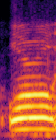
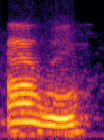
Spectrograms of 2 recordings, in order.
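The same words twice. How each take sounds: First: "oral" said first with a rounded "aw". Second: "oral" said as "AH-rol"; aural with an A. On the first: Teacher contrasting two terms, oral with an O. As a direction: begin "oral" on a clear O sound. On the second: Teacher contrasting two terms, aural with an A. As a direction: begin "oral" on an open "ah". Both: Shown as a demonstration. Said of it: "also pronounced different".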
